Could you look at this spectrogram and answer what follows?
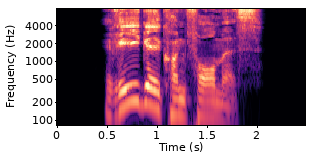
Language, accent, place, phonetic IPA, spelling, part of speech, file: German, Germany, Berlin, [ˈʁeːɡl̩kɔnˌfɔʁməs], regelkonformes, adjective, De-regelkonformes.ogg
- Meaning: strong/mixed nominative/accusative neuter singular of regelkonform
